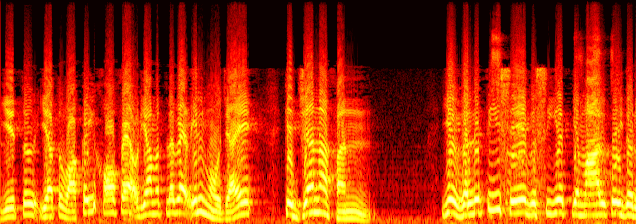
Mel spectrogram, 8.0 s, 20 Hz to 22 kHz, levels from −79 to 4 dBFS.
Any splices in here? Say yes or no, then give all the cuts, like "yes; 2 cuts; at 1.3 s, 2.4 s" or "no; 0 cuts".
no; 0 cuts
